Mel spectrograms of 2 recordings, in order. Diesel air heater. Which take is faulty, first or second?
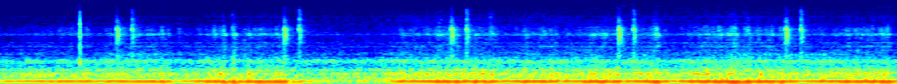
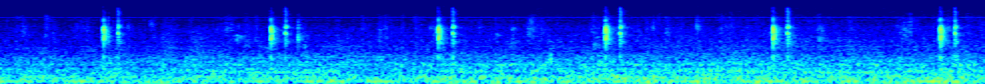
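first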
